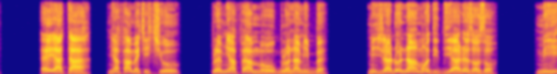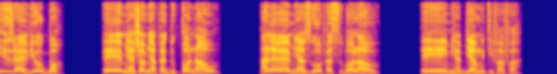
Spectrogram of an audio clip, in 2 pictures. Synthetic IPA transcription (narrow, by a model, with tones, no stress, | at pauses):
e˦ja˦t̪a˨ | mĩ˦a˨ɸɛ˦a˦mẽ˨t͡ɕi˨t͡ɕi˦wo˦ | k͡ple˦mĩ˦a˨ɸɛ˦a˦mɛ̃˨wo˦ɡ͡blɔ˨nã˦mĩ˦be˦ | mĩ˨d͡ʒɾa˨ɖo˦nã˦mɔ̃˦d̪i˨d̪i˦a˨ɖɛ˦zɔ˨zɔ˦ | mĩ˨i˦sɾa˦e˨lvi˦wo˦ɡ͡bɔ˦ | e˦je˦mĩ˨a˨t͡ʃɔ˦mĩ˦a˨ɸe˦d̪u˨kɔ˦nã˦wo˦ | a˨le˦bɛ˦mĩ˨a˨zu˨wo˦ɸe˦su˦bɔ˦la˦wo˦ | e˦je˦mĩ˨a̰˨bi˦a˨ŋũ˦t̪i˦fa˦fa˦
